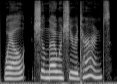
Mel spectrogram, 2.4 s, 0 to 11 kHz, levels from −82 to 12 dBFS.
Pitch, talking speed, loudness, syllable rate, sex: 250 Hz, 155 wpm, -15 LUFS, 3.6 syllables/s, female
